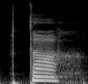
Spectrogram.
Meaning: bird
- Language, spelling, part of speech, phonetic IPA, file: Ukrainian, птах, noun, [ptax], Uk-птах.ogg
